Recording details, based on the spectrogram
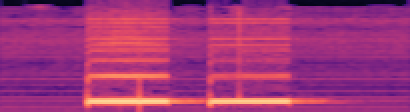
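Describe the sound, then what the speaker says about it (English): A mobile phone ringing unsilenced in a conference audience during a communications server demo, two loud tonal rings with a pause between, no talk. "we can hear his mobile phone ringing, which he forgot to put on silent"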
